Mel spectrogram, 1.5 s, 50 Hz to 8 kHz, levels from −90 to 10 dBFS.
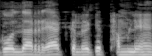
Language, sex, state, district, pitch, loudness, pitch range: Hindi, male, Uttar Pradesh, Muzaffarnagar, 150 Hz, -14 LUFS, 145-155 Hz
